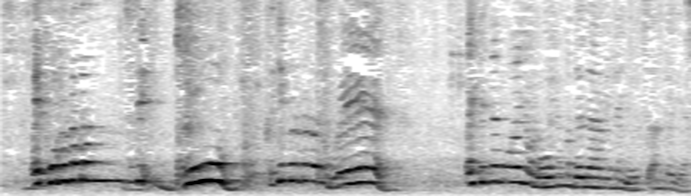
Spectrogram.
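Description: A dog whining in a string of high cries that rise and fall, in two bouts with a short break about two and a half seconds in.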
